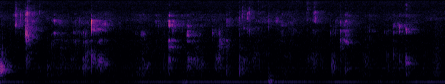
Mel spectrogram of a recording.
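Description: Faint, crunchy chewing of a mouthful of edible chalk: a run of small crackling clicks as the lump is ground between the teeth, over a steady low electrical hum.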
